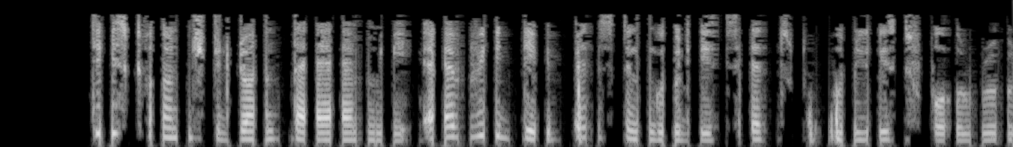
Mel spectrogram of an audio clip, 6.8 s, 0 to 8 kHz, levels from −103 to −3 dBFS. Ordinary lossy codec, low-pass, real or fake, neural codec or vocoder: MP3, 24 kbps; 7.2 kHz; real; none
